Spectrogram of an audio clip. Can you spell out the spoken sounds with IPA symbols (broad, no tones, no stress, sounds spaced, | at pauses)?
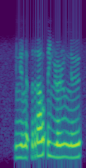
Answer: lʲ ʌ l ʌ ʔ r a lˠ ʔ e ʎ ɭ ɤ ɭ lː ø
